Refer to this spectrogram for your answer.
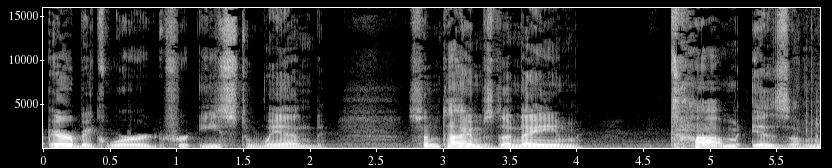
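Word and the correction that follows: khamsin: let me make sure I'm saying that right. Qamsin, Qamsin, Qamsin, Qamsin is applied to them.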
